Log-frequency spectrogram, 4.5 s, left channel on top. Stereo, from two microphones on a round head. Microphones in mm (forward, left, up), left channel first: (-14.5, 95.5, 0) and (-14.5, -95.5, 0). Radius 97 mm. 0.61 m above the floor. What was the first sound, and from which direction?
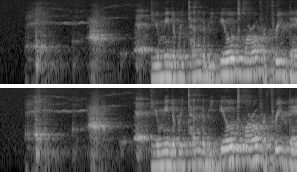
A cough, 60° right (ahead or behind).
